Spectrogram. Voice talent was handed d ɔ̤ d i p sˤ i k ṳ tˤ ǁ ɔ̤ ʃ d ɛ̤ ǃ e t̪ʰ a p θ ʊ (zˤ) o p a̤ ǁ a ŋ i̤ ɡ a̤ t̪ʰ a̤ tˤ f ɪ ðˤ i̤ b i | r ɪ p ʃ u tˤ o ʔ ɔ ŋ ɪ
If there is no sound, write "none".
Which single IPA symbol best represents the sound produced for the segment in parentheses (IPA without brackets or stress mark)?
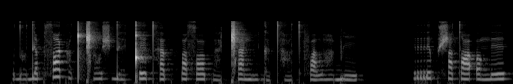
sˤ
